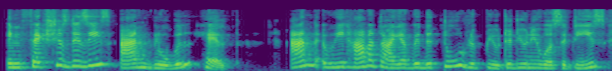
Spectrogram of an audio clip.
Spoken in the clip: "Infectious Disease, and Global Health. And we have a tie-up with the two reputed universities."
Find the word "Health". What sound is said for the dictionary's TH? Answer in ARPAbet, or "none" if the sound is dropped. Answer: T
